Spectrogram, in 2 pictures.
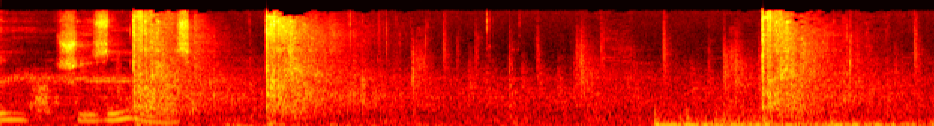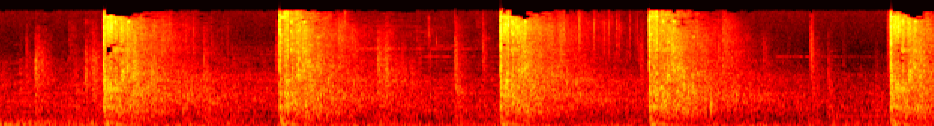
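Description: A pistol fires sharp shots, one after another.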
